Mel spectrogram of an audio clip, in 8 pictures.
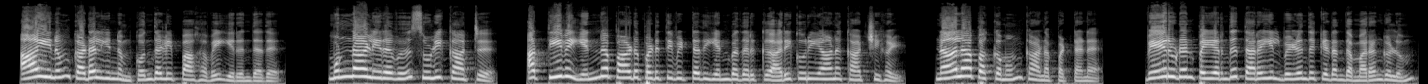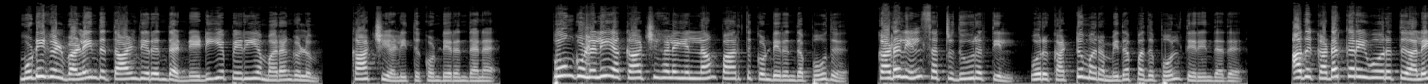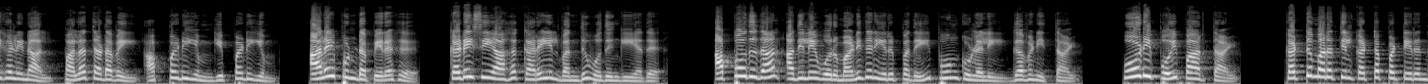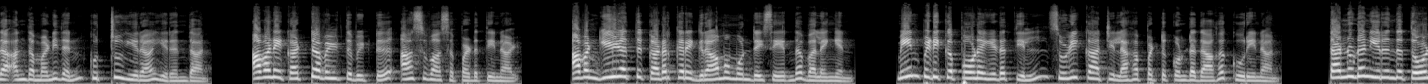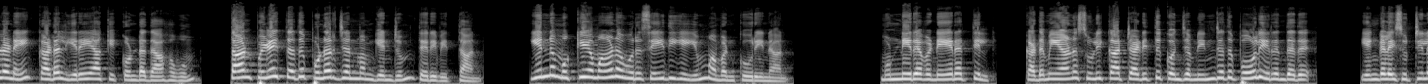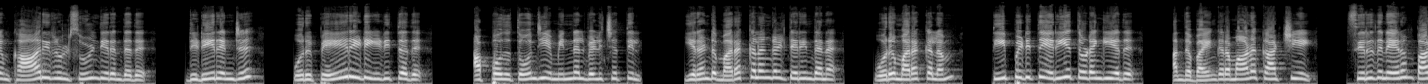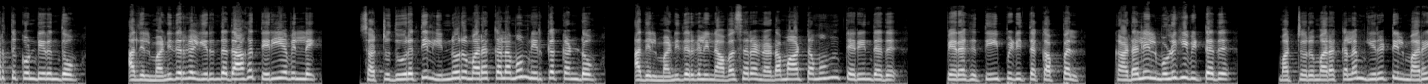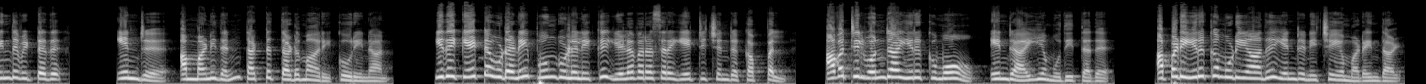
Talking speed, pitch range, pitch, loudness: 100 wpm, 215-290 Hz, 255 Hz, -11 LUFS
